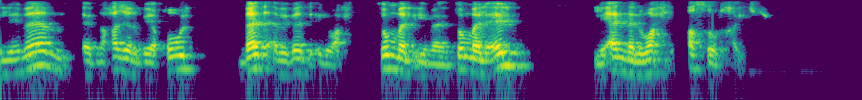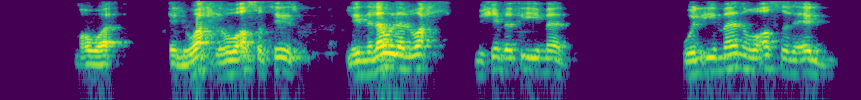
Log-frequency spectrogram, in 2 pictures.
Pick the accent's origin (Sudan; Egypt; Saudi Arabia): Egypt; Mansoura, Dakahlia; يعني احنا عندنا في المنصوره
